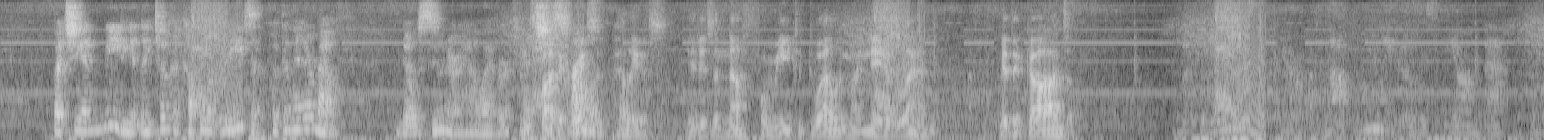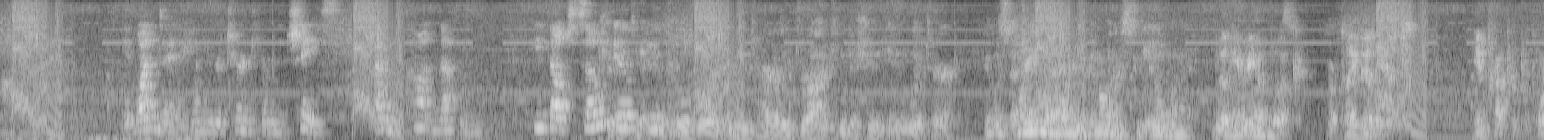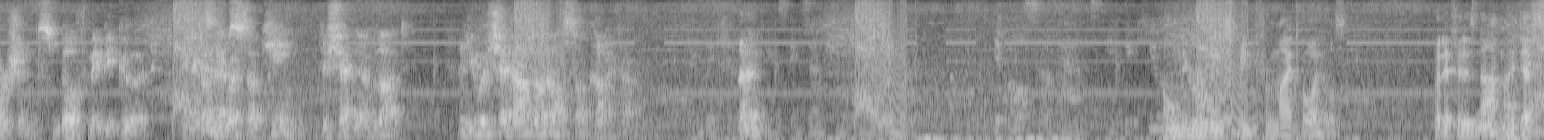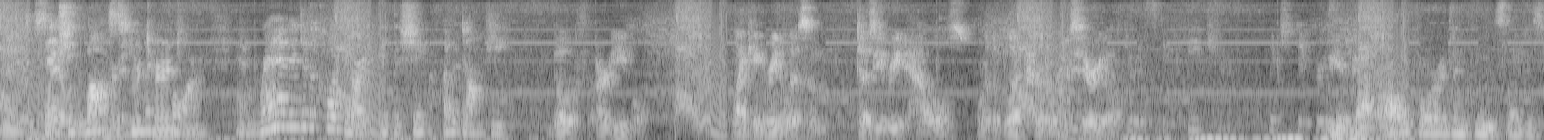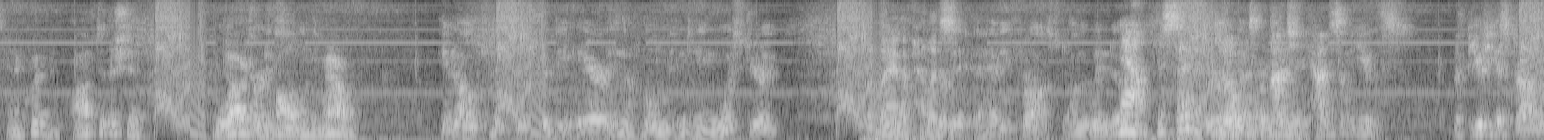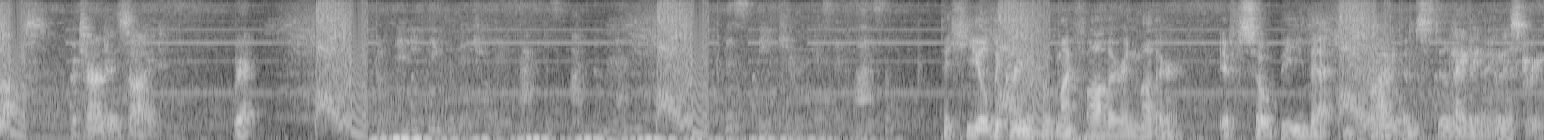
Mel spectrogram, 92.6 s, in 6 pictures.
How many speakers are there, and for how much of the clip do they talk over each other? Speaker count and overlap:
8, about 19%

